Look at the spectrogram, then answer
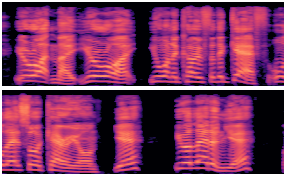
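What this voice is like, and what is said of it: Put-on East London geezer accent. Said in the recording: “your typical East London geezer ... never do that accent ever again”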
